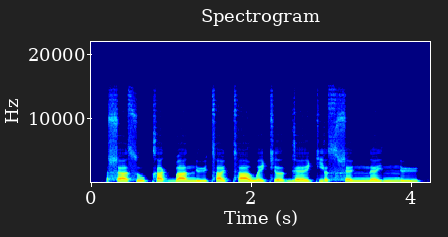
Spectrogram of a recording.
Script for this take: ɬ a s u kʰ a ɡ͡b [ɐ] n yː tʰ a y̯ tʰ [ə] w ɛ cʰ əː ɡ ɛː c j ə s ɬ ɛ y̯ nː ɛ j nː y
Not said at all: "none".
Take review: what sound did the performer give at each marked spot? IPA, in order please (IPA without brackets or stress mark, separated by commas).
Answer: a, a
